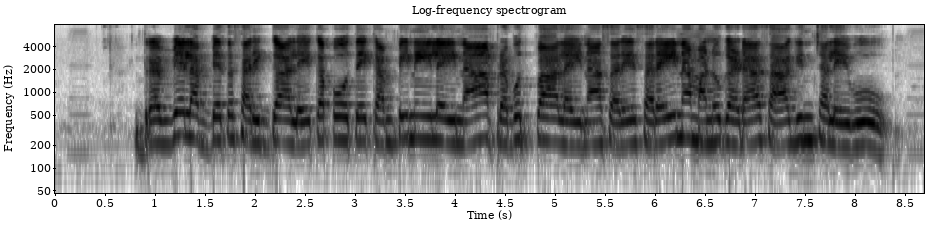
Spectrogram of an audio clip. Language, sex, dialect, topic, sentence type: Telugu, female, Central/Coastal, banking, statement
